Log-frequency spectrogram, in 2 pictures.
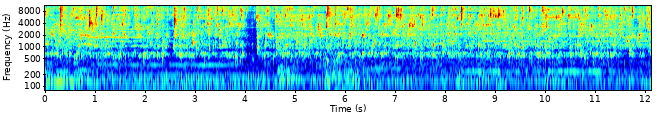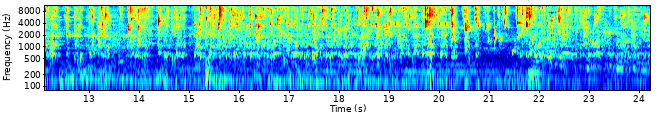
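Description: Kitchen tap running a thin, steady stream of water into a stainless steel sink, with a single sharp click about halfway through.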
